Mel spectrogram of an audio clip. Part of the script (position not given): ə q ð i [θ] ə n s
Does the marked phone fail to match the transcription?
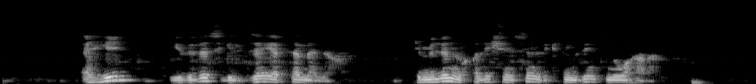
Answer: yes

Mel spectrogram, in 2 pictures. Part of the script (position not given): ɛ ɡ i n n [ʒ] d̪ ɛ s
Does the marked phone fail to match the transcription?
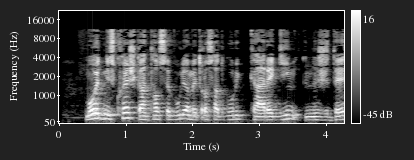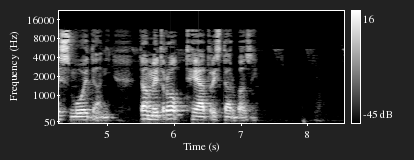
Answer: no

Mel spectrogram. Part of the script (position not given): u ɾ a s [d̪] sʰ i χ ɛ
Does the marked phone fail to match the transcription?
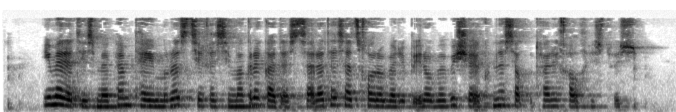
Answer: yes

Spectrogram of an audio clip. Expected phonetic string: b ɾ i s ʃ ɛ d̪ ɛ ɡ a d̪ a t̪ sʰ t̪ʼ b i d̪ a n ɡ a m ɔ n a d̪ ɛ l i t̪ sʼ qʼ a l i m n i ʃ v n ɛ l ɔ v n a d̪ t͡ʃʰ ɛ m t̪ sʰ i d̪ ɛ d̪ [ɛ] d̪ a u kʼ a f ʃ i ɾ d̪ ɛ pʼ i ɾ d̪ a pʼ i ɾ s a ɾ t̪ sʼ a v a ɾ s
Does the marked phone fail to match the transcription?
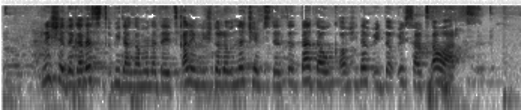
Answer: yes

